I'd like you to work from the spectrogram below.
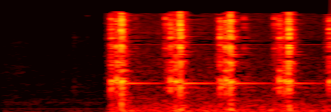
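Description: Quiz timer ticking: after a brief silence, a few crisp, evenly spaced ticks sound alone at a steady rhythm, faint but clear.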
